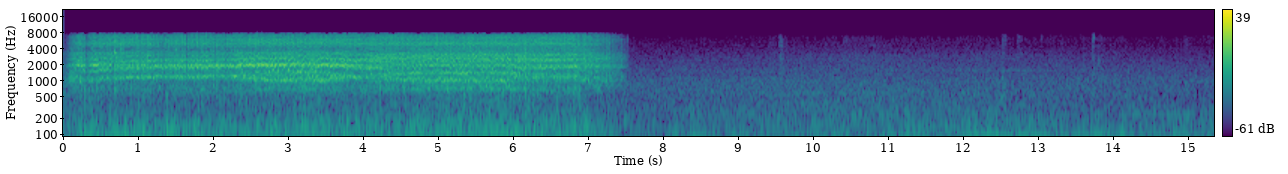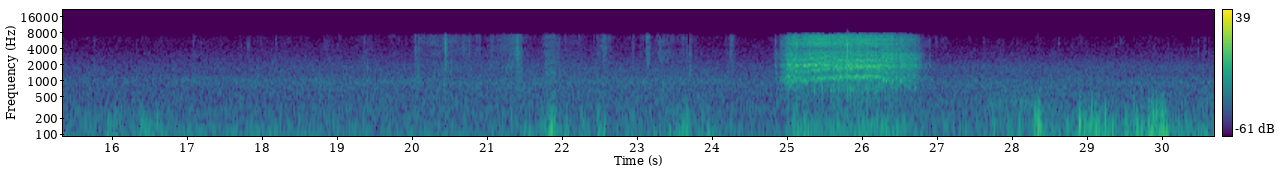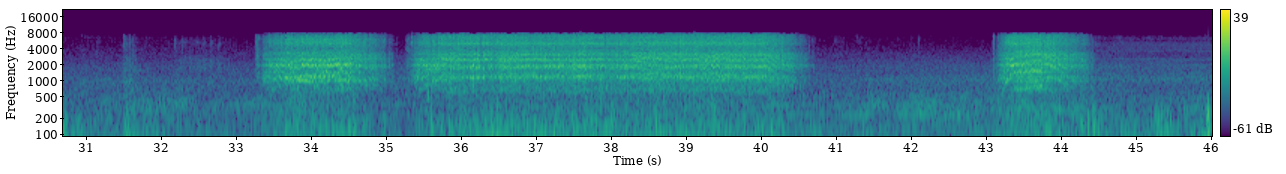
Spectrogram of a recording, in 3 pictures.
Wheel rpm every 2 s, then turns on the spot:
130, 160, 160, 100, 0, 0, 0, 0, 0, 0, 0, 0, 60, 40, 0, 0, 30, 90, 160, 160, 20, 40, 10.
none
